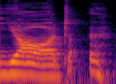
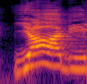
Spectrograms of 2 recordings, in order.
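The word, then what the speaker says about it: Yarde: a lot of money teddy calls him yardy teddy it's yard it's anthony yard the e is silent yadi like a komoda chambia yadi no it's just yard the right way congratulations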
